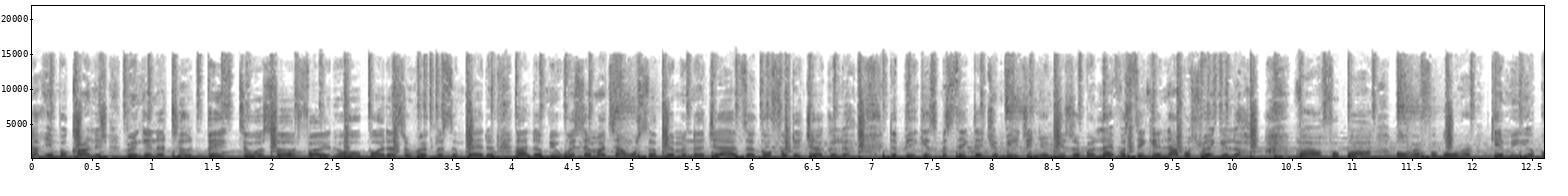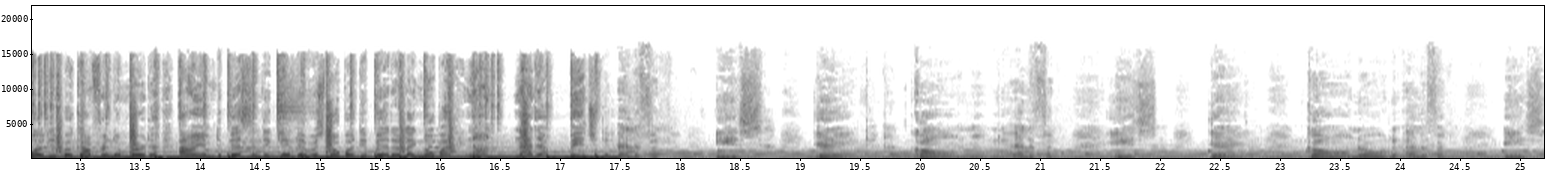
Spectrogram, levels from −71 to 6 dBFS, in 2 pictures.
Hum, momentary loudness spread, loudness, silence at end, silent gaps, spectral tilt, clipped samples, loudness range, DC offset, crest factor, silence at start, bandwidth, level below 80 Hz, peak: none; 17 LU; -14 LUFS; 0 s; none; -5.5 dB/octave; under 0.1%; 14 LU; under 0.1%; 12 dB; 0 s; 15.5 kHz; -14 dBFS; 0 dBFS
